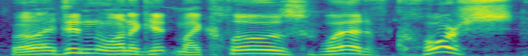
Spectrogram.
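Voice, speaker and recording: An actor playing Holmes, a smug, unflappable and eccentric detective with a breezy, pedantic manner, in a radio drama. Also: male voice, fairly high pitch, animated, normal speed, lightly acted. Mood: nonchalant. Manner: breezy, self-assured, pedantic.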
